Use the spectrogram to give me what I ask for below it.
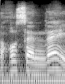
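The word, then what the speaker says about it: José: 호세가 그 스펠링으로 하면 JOS인데 이제 스페니쉬 발음으로 하면 호세인데 이제 그 JO를 따서 그냥 조라고 불렀던 것 같아요.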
